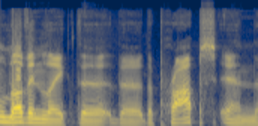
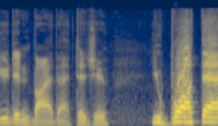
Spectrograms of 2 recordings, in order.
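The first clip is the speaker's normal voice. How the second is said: put-on jealous rage, louder; 4 dB louder than usual. Retelling seeing someone come out holding the bottle: imitating own jealous outburst. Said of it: "all the jealousy was raging in me".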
